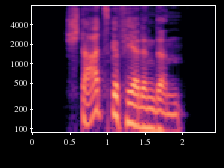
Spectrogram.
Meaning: strong dative masculine/neuter singular of staatsgefährdend
- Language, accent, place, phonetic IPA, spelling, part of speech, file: German, Germany, Berlin, [ˈʃtaːt͡sɡəˌfɛːɐ̯dn̩dəm], staatsgefährdendem, adjective, De-staatsgefährdendem.ogg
